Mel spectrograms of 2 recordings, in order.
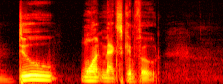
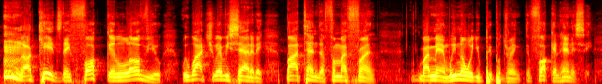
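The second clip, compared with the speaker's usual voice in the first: effusive Italian-American neighborhood guy; old-school Italian-American barfly, hearty and familiar. Acted. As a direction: greet a celebrity like an Italian-American regular. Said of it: "old school Italian dudes".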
